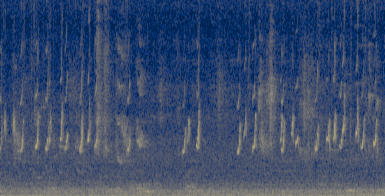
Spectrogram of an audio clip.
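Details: Baby chicks enjoying the outdoors, a group chirping together in short high peeps, many overlapping, bursting in quick runs with brief pauses, over a steady low background rumble.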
